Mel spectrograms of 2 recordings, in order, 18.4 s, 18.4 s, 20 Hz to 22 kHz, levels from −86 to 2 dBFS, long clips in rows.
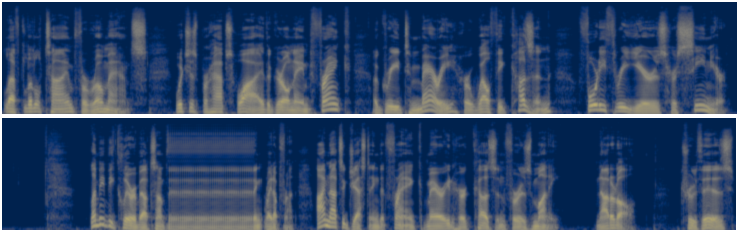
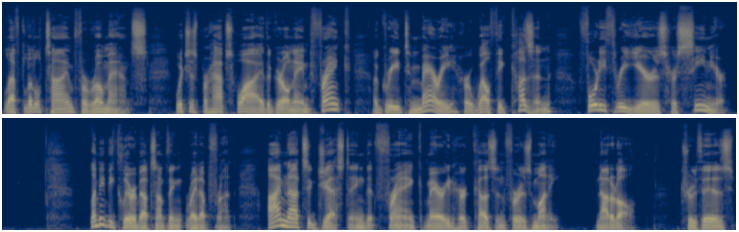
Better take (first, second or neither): second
